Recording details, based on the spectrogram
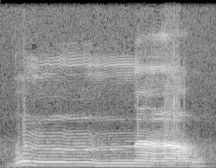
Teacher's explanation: alif lam syamsiah ni mesti kena tekankan, kena tasydid syiddah ataupun sabdu Jawanya, dengungkan dua.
